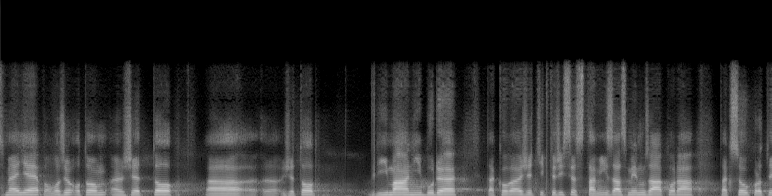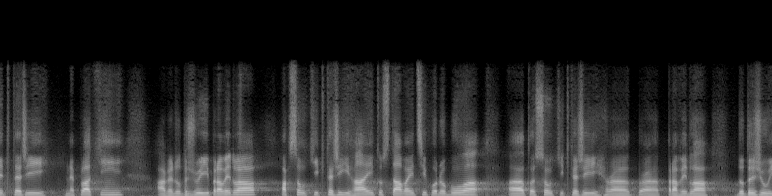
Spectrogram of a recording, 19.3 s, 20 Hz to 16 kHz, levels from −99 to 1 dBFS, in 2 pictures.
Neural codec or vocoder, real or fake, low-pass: codec, 24 kHz, 0.9 kbps, WavTokenizer, large speech release; fake; 10.8 kHz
